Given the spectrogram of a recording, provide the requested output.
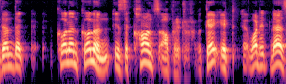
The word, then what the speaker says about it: cons: Okay, and it's pronounced cons, which is available from Lisp.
